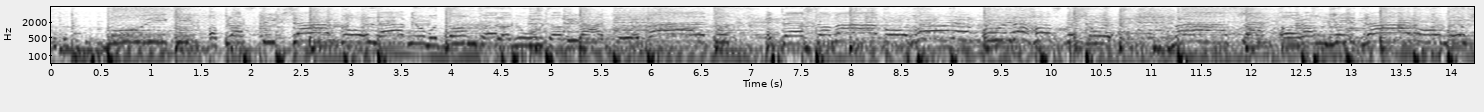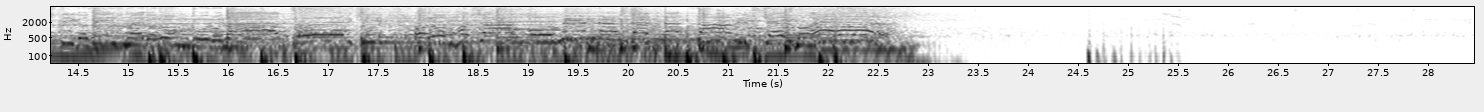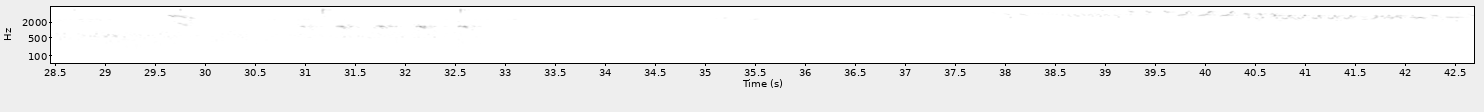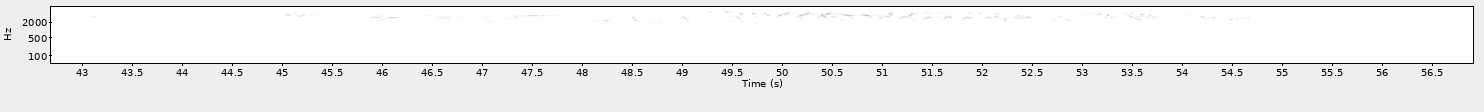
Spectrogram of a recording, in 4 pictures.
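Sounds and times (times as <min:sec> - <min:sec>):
faint hiss: 0:22.6 - 0:30.8
small birds chirping and twittering: 0:22.9 - 0:56.4.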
